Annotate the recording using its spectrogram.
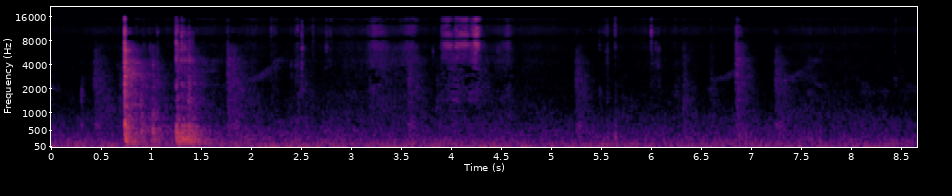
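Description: Two knocks about a second in, then a felt-tip marker squeaking briefly on paper as a number is written, with a few faint clicks afterwards.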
